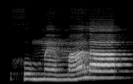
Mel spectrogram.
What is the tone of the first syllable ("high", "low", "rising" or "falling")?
low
